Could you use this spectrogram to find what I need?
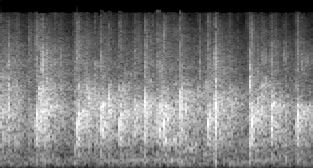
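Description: Audience clapping during a church sermon comes in scattered, uneven bursts of sharp claps that rise and fall in loudness across the short stretch.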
